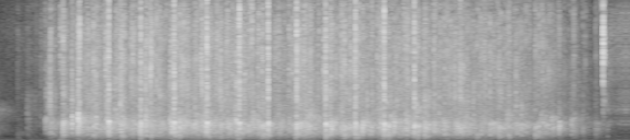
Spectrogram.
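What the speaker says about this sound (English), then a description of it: "I'd like to also please give Mr. Wagner another round of applause." Loud audience applause at a mayor's council breakfast for Mr. Wagner breaks out abruptly after a brief hush, then holds as a thick, steady roar of clapping before tapering off near the end.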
